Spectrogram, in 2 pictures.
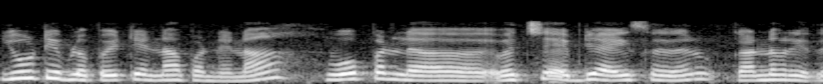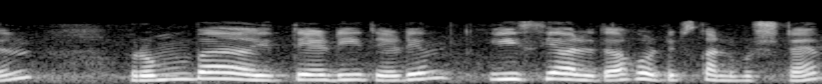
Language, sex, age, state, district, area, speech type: Tamil, female, 18-30, Tamil Nadu, Tiruchirappalli, rural, spontaneous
